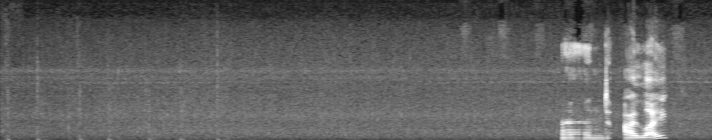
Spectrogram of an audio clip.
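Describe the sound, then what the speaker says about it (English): A steady, faint rush of an ambient waterfall in a video game, with a few soft clicks early on and someone speaking briefly near the end. "the ambient waterfall"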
